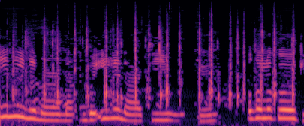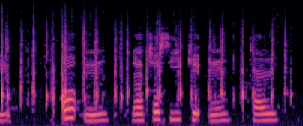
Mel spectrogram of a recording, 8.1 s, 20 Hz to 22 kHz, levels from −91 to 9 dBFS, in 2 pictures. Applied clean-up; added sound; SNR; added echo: classical method spectral subtraction.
